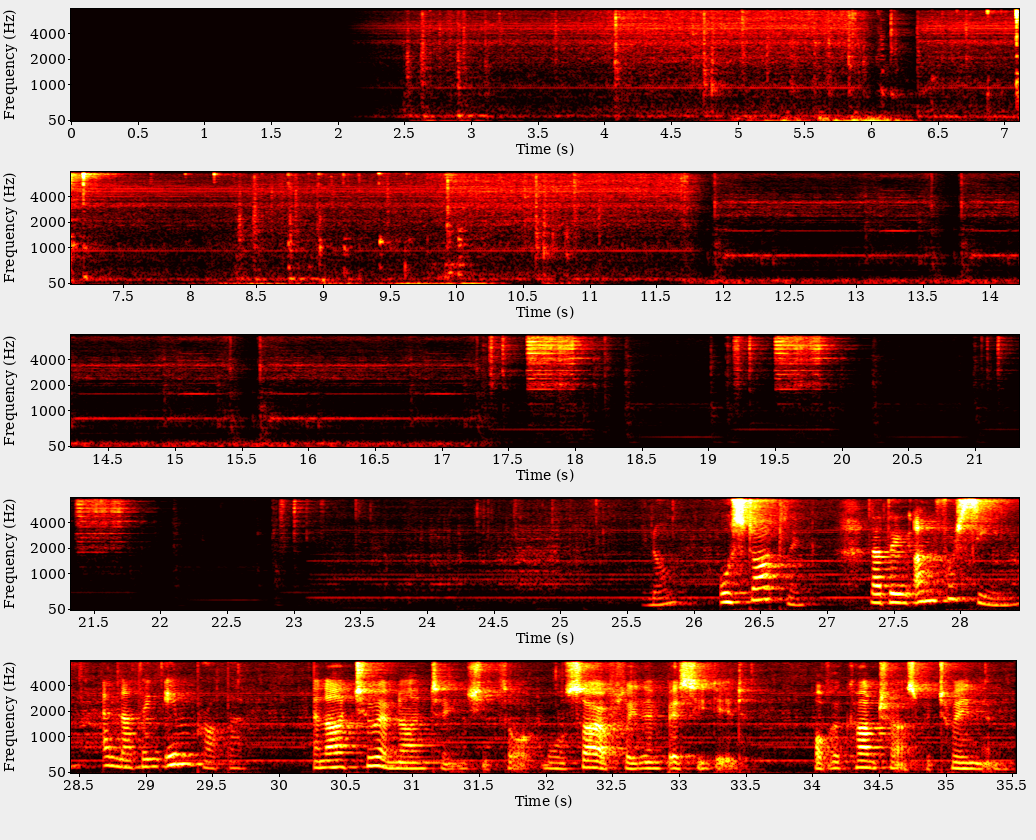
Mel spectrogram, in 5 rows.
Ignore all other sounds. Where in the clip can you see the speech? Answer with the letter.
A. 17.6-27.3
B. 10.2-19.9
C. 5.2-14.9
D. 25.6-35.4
D.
